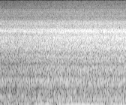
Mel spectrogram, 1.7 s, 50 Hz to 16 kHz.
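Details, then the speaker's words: KJ-66 model jet turbine after service, shut down at about 100° after a clean burn: smooth, even airy hiss as the rotor winds down with no scratching or rubbing; spindown and bearings sound healthy. "oh ist das schön ohne zu"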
